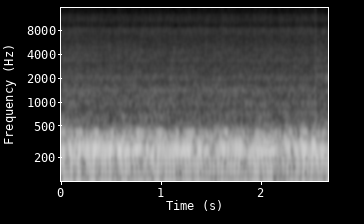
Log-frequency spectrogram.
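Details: 2007 Suzuki GSX-R 750 (K7) after cam chain tensioner refitted: steady, even idle hum with no loud rattle from the engine side that rattled before; normal idle.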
